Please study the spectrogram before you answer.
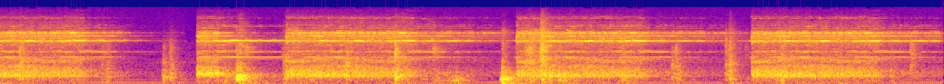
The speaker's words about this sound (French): Il se lève et sort de sa chambre pour aller au bureau de son père répondre au téléphone.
